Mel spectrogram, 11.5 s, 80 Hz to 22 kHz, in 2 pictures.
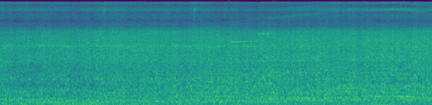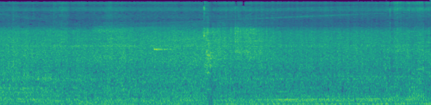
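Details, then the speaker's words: Pantra-type motorcycle with primary-type stator, previously very hard starting, now starts on one click after converting to a Lihua 4-pin CDI; steady, even engine drone with no knocks, misses or stumbles. Normal running. "Ah nakita niyo naman mga boss napakadali na napakadali na start yung motor na kinabitan natin ng 4 pin cdi"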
